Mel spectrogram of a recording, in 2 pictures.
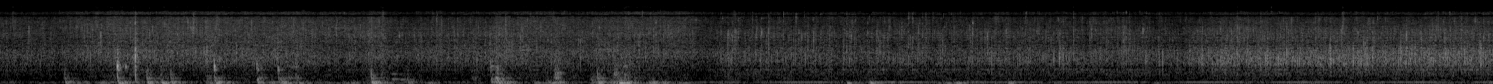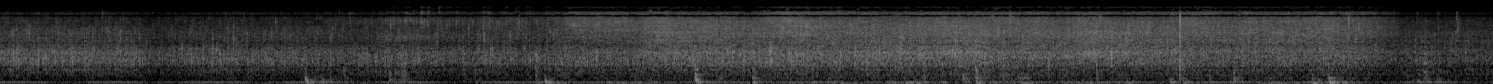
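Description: Chicken pieces, green chillies and onion sizzling in hot oil in a frying pan, with a few knocks in the first several seconds. The sizzling grows louder in the second half and drops off shortly before the end.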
